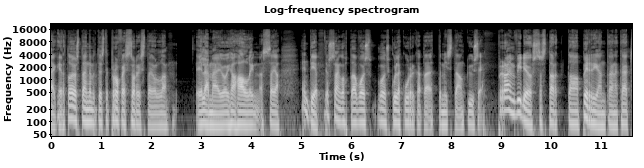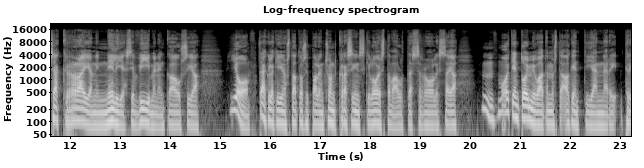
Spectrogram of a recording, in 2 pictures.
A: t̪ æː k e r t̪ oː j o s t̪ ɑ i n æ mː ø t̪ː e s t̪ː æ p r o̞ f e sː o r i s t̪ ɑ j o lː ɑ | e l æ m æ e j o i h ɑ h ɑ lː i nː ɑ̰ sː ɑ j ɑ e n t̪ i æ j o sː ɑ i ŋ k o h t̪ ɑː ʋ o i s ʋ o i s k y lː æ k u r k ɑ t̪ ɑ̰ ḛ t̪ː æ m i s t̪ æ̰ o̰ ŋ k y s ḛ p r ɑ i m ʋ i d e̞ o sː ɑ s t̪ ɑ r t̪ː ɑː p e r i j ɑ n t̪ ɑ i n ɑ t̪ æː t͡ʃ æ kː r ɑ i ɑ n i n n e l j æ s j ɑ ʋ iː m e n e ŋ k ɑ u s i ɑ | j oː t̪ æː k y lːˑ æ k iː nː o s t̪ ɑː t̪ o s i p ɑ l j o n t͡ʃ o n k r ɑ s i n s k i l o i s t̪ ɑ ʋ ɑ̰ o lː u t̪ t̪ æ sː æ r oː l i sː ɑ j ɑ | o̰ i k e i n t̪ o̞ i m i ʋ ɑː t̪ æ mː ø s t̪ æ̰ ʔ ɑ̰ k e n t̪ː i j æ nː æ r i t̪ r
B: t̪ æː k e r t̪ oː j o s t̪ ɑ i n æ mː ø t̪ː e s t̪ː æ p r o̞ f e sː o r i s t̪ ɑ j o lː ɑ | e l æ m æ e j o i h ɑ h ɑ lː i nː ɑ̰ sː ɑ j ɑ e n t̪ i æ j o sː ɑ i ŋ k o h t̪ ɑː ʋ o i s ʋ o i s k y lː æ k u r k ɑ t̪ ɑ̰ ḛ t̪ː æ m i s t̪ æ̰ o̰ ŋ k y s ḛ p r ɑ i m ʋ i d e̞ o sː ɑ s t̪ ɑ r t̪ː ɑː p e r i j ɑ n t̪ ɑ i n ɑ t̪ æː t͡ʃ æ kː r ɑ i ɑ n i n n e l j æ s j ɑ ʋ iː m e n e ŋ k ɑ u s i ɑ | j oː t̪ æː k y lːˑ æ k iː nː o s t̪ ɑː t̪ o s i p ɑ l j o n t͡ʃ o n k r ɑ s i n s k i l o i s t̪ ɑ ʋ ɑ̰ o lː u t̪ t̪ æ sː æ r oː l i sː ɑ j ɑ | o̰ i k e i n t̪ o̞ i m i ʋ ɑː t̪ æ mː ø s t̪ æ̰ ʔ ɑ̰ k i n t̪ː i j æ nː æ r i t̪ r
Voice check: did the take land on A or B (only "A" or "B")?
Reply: A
